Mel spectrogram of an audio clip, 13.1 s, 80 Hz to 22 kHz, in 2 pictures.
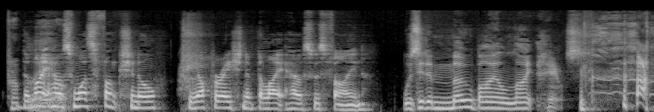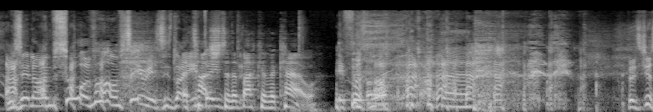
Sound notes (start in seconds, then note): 5.8 laughs; 9.9 group laughing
